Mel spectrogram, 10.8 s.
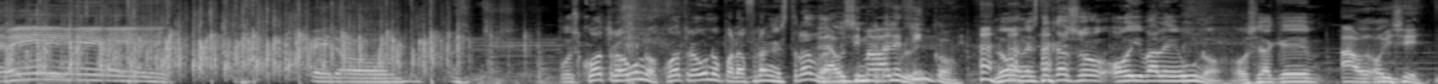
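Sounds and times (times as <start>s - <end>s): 
audience applause: 0.0s - 4.0s
speech: 2.3s - 10.7s.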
